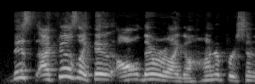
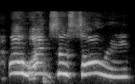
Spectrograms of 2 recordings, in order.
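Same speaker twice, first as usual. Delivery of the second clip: much higher, slow, breathy-sweet apology; mock sweet girl; 7 dB louder than usual. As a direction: squeak it out like a coy heroine. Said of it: "she goes".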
